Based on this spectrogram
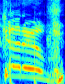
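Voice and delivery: high mock cheer; excited cheer. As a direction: egg him on, high-pitched. Kids cheering on a fight.

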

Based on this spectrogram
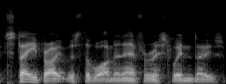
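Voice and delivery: normal talking voice

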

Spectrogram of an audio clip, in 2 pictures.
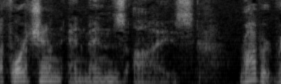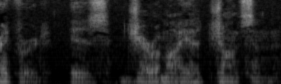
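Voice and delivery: slow, hushed film announcer; movie trailer voice. Shown as a demonstration. Former trailer announcer demonstrating his old work, trailer voice. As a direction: draw out each title, close to the mic. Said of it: "Let's hear the [name] trailer voice".

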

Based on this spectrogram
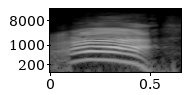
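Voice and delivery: loud frustrated ah; exasperated shout. Acted. Frustrated outburst after acting out the fight. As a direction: blurt out an exasperated cry.

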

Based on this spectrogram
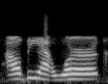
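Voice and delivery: ordinary talk

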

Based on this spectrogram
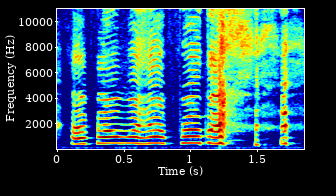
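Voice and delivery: very high, loud squeal of joy; retold joyful screaming. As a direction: shriek the happy news to everyone around. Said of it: "I'm, like, screaming".

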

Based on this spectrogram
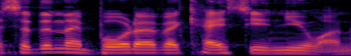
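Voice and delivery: normal talking voice

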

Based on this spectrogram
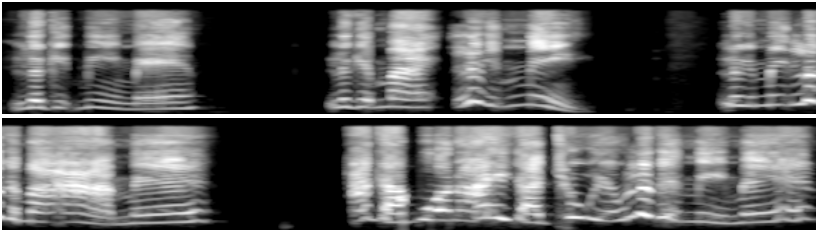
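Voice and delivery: hammed-up boxer with a lisp, squeaky and pushy; Mike Tyson impression. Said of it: "if you keep doing that impression".

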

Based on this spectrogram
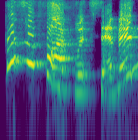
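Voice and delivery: high, loud laughing quote; laughing tease. Retold or imitated. Husband laughing at wife's height claim, laughing. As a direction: say it through laughter.

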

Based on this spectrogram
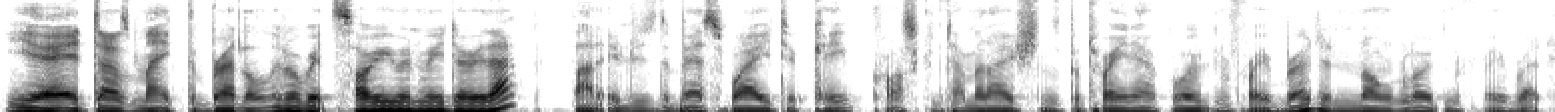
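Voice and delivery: low, measured corporate spiel; infomercial voice. Acted. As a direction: explain it like a Subway ad. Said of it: "are you doing it like an infomercial on Subway".

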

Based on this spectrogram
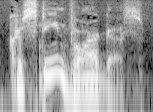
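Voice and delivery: normal talking voice

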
